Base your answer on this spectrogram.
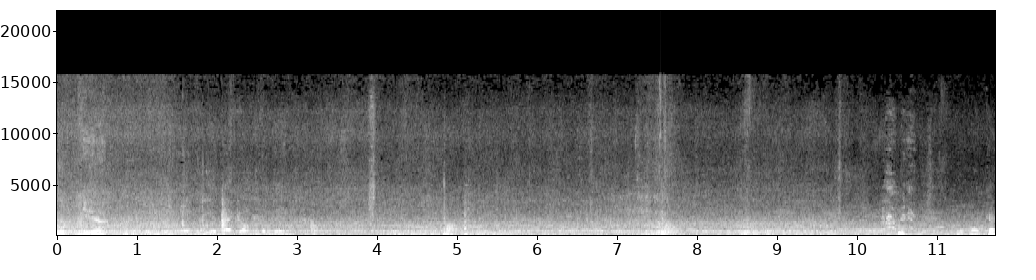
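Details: Massive swarm of honey bees being captured from a backyard to give them a new home; a dense, steady droning hum layered in low tones, broken by sharp knocks and handling noises.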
